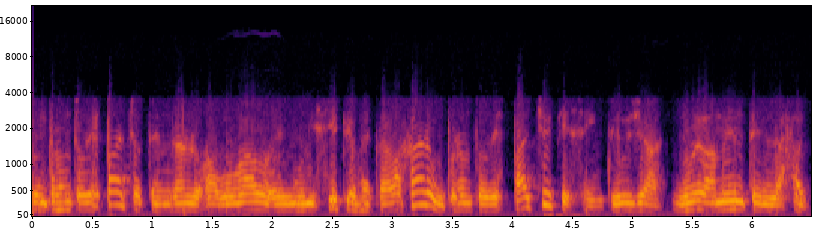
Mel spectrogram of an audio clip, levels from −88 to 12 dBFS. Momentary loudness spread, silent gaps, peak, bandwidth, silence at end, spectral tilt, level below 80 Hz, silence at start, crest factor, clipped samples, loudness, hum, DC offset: 5 LU; none; -4 dBFS; 3.8 kHz; 0.05 s; -10.5 dB/octave; -48 dBFS; 0 s; 10 dB; under 0.1%; -15 LUFS; none; under 0.1%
